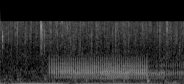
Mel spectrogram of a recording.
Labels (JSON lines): {"label": "biophony, croak", "recorder": "SoundTrap 500"}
